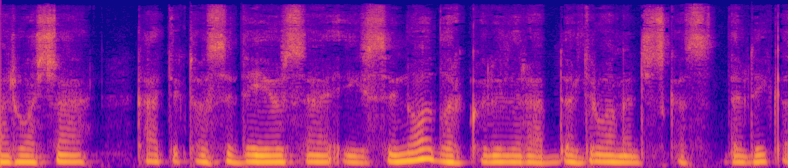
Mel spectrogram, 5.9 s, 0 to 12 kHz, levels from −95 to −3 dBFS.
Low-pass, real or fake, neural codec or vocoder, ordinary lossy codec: 10.8 kHz; fake; codec, 24 kHz, 0.9 kbps, WavTokenizer, medium speech release version 2; AAC, 32 kbps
